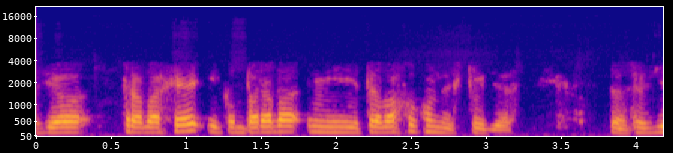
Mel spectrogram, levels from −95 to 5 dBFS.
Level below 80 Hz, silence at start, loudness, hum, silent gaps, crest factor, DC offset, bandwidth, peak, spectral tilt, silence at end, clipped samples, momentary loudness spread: -62 dBFS; 0 s; -21 LUFS; none; none; 16 dB; under 0.1%; 3.7 kHz; -4 dBFS; -10.5 dB/octave; 0 s; under 0.1%; 10 LU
